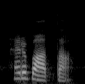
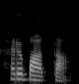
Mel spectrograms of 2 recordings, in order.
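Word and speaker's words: herbata: 하 역시 하 발음 그대로 해줍니다. 뭐 불어 배우신 분들이나 다른 언어 배우신 분들은 묵음인 줄 아시는 분들도 계시는데 폴란드어는 그대로 발음을 해주셔서 헤르바타, 헤르바타, 호텔, 호텔 하 발음 그대로 해주시면 됩니다.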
